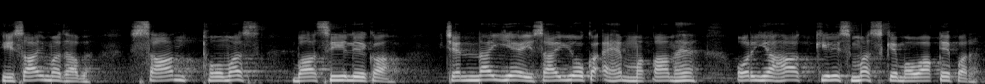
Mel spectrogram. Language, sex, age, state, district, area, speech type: Urdu, male, 18-30, Uttar Pradesh, Saharanpur, urban, spontaneous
